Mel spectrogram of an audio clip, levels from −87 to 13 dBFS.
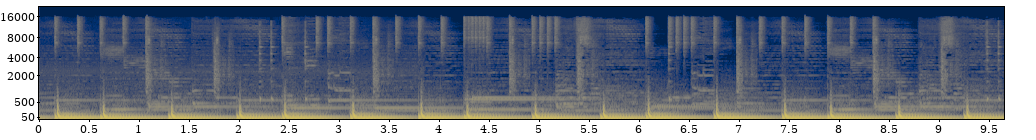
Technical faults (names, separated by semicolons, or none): mains buzz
